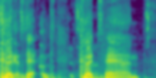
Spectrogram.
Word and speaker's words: Catan: the the Qatar what Katan Katan spelled with a c strs you think you're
